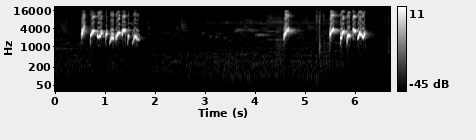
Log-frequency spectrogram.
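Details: Red-whiskered bulbul's morning song for training birds: a rapid run of warbled notes, a long quiet pause with faint chirps, a single sharp note, then another fast warbling phrase.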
